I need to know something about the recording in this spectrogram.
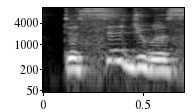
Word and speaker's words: deciduous: Deciduous is a tricky word to say because it has four parts. So let's say that word together. Let's clap out the syllables. Deciduous.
